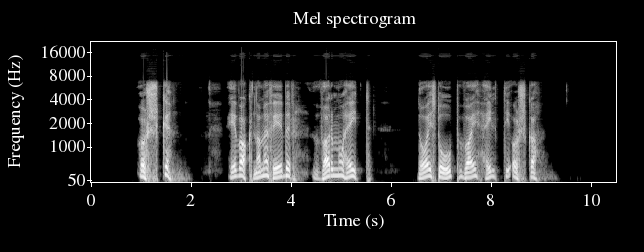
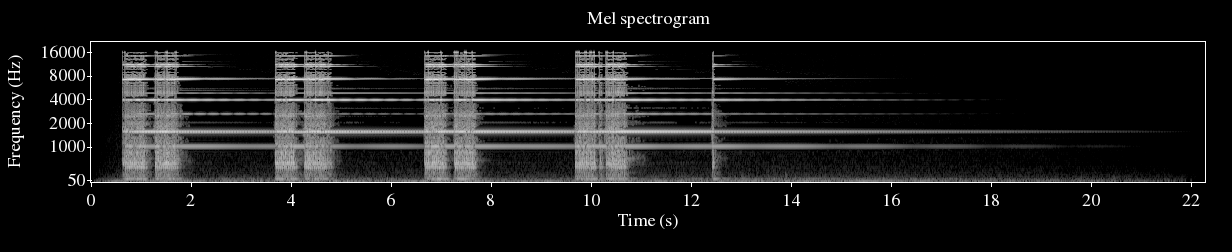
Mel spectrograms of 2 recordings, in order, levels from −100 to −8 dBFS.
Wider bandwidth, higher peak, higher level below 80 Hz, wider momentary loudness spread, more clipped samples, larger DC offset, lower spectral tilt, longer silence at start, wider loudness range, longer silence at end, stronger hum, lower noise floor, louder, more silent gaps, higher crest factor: second, 7.2 kHz vs 17 kHz; about the same, 0 dBFS vs -2 dBFS; first, -42 dBFS vs -62 dBFS; second, 15 LU vs 22 LU; neither; neither; first, -5.5 dB/octave vs 3 dB/octave; first, 0.95 s vs 0.6 s; second, 3 LU vs 14 LU; second, 1.55 s vs 8.05 s; neither; about the same, under -90 dBFS vs -88 dBFS; about the same, -16 LUFS vs -16 LUFS; neither; about the same, 18 dB vs 20 dB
